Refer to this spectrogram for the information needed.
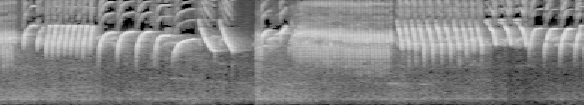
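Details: Canary in full rolling song, meant to prompt other canaries to sing: rapid repeated downward-sweeping whistled notes in long trills, a buzzy harsh rattle in the middle, then more fast rolling trills.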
